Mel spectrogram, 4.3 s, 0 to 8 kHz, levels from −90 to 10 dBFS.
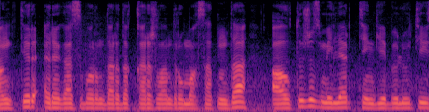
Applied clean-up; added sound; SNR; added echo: none; none; none; none.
